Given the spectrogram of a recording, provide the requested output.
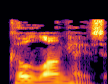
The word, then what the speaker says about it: colonias: In general, colonias (Spanish pronunciation: colonias) are neighborhoods in Mexican cities, which have no jurisdictional autonomy or representation.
